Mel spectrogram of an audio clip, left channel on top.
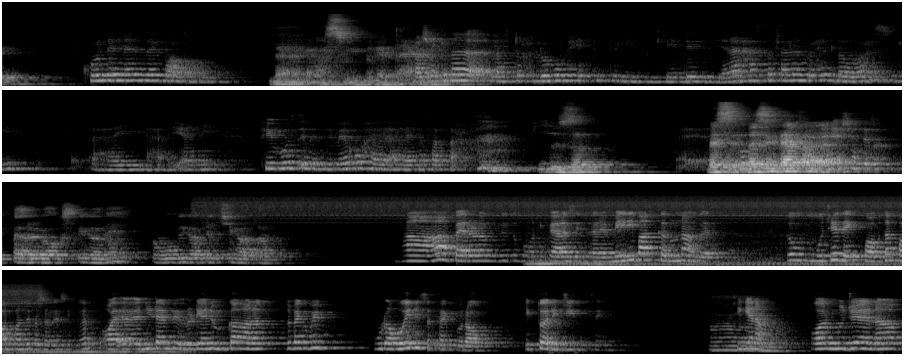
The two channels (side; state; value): both; different; correlation 0.00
